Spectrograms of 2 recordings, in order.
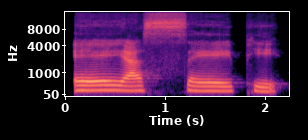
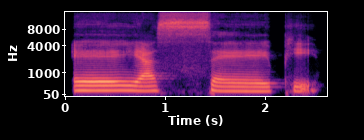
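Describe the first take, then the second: Both takes have the same delivery.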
